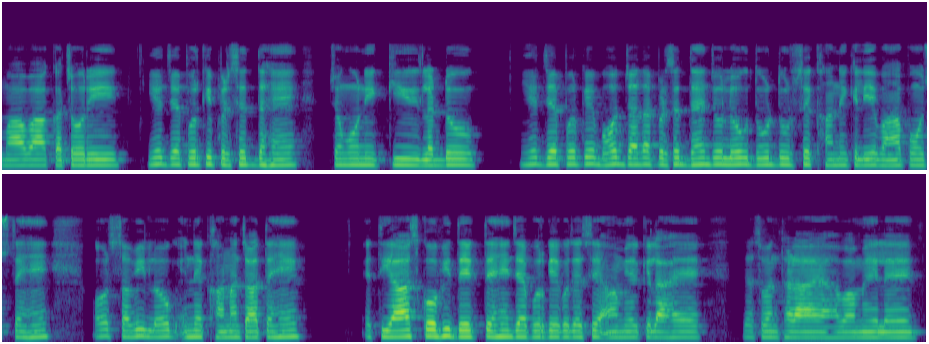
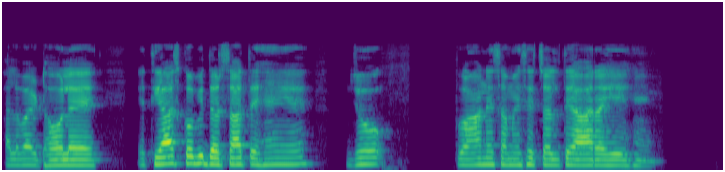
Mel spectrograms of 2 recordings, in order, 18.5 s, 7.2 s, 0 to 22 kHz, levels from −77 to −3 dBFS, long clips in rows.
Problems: none marked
